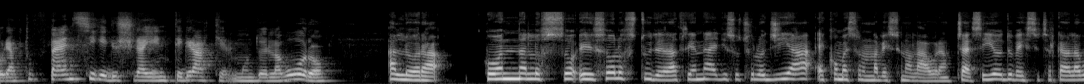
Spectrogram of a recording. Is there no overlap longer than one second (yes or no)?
yes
